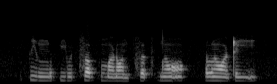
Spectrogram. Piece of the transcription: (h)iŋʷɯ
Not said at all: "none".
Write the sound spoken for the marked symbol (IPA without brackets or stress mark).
p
